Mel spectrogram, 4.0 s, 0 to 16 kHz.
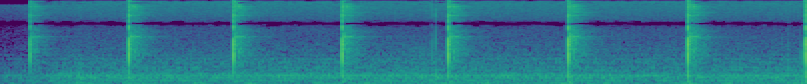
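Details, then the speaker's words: PEMF-100 high-intensity magnetic field therapy unit with intensity turned up: sharp, even clicks about twice a second over a quiet hum, each a coil discharge, clicking settling down; normal coil discharge clicking. "okay and you can hear how that clicking settled down I haven't initiated any contractions in my hand but I can feel it like knocking in my hand now"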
